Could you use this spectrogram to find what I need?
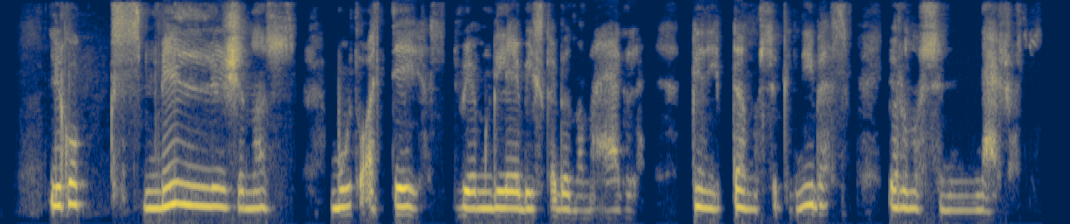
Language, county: Lithuanian, Vilnius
